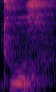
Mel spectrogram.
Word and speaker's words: Tür: La commandante Tour, ça s'écrit Tur, mais ça se prononce Tour.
